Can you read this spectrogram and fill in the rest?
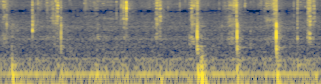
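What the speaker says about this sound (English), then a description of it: "I'm going to stir, or at least try, because it was dry before and it's really dry now" Dry peanut butter oatmeal cookie dough stirred in a bowl, giving rough scraping and crunching strokes in an uneven rhythm, close and fairly quiet, no talking.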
